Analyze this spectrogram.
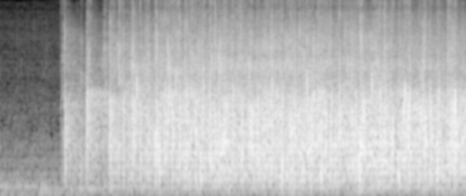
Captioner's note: applause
